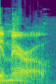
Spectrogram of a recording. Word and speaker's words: Amero: it called again uh the Amero yeah the I like the sound of that rhymes with Euro in the meantime we'll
